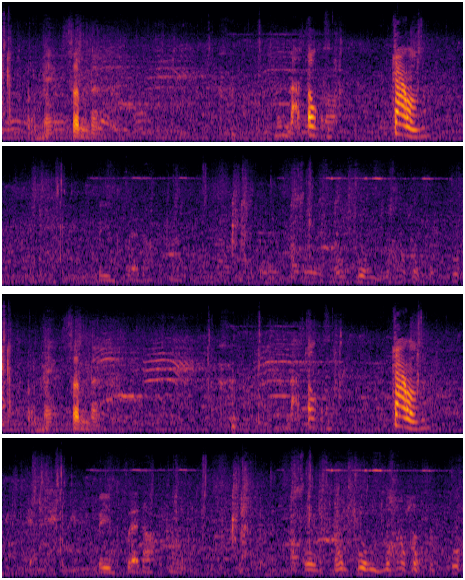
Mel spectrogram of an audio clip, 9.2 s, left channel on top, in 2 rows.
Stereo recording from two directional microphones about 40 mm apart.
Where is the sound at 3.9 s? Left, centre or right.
Centre.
